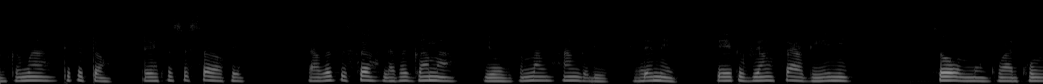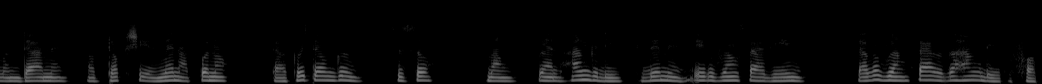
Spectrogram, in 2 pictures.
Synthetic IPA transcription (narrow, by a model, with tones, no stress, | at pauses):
lkə˦m˦a˦ti˦kə˦to˨ŋ | ɗe˦kə˦si˦so˦˨kə˦ | la˨ɡə˦si˨so˦la˨ɡə˦ɡa˦ma˨ | jo˨lkə˦ma˦ŋha˦ŋɡə˨ɗe˨kə˨ɗe˦me˨n | ɗe˦kə˦va˦ŋsa˦ɡə˨ji˦ni˦ | so˦˨mə˨nɡʷa˨ɾku˨mːə˨nda˨me˦n | a˨to˦kʃi˦e˨me˦na˨po˦no˦ | d̥a˨kə˦lto˦ŋɡə˦n | si˦so˦ | ma˨ŋɓʷe˨nɦa˦ŋɡə˨ɗi˨kə˨ɗe˦me˨nɗe˦kə˦va˦ŋsa˦ɡə˨ji˦ni˨ | la˨ɡə˦va˨ŋsa˦ɡə˨ɡə˦ɦa˦ŋ˨de˨kə˨fo˨p̚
